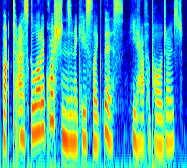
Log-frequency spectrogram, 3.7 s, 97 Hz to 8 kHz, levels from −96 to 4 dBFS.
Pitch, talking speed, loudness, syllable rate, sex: 215 Hz, 240 wpm, -20 LUFS, 5.6 syllables/s, female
